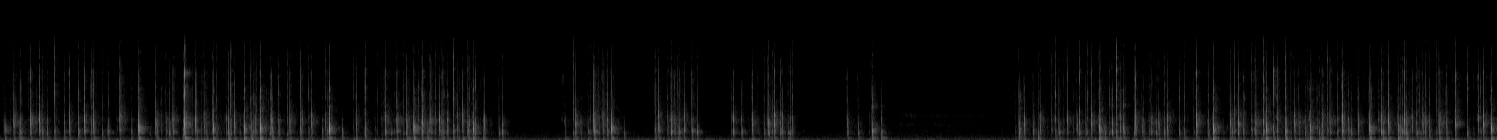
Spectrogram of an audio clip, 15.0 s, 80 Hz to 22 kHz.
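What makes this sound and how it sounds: A 65% mechanical keyboard, the Space65 Cybervoyager with an aluminum case, ABS keycaps and Holy Panda switches, is typed on with the fingertips of both hands. Dense, bright, short clacks run steadily with no ringing tail. Around the middle the typing slows into sparse bursts and brief near-silences, then resumes at full pace.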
